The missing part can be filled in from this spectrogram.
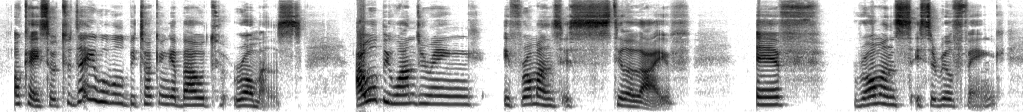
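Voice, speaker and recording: A woman speaks in a Polish accent with a high pitch at a fairly slow pace. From Poland. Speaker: podcast host. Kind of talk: solo podcast monologue.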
